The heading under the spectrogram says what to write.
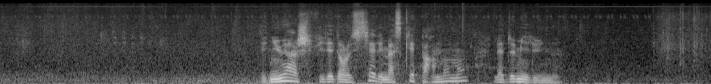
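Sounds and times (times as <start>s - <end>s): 
heavy rain pouring down: 0.0s - 7.1s
speech: 2.6s - 5.7s.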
